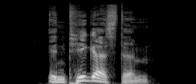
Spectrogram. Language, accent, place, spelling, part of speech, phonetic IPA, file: German, Germany, Berlin, integerstem, adjective, [ɪnˈteːɡɐstəm], De-integerstem.ogg
- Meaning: strong dative masculine/neuter singular superlative degree of integer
